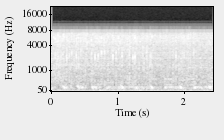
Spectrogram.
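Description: Loud, steady hiss from a cheap webcam microphone with its gain high, with a faint low hum underneath.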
